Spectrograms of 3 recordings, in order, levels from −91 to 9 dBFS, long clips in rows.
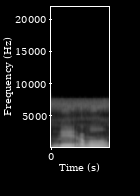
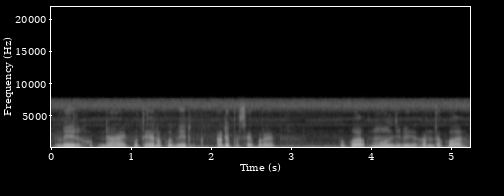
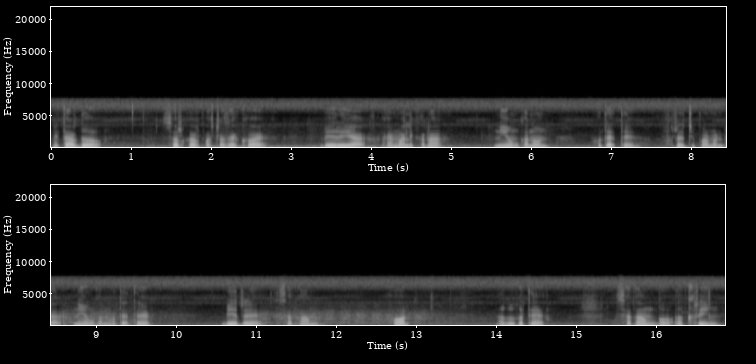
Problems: background sounds at intervals, continuous background conversations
